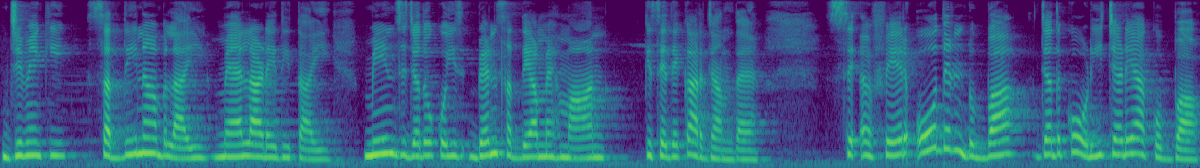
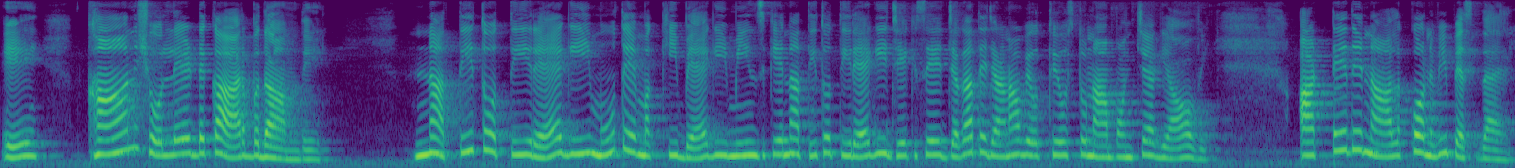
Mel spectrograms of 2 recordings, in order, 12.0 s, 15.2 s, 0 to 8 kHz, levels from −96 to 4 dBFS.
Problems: background sounds at intervals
